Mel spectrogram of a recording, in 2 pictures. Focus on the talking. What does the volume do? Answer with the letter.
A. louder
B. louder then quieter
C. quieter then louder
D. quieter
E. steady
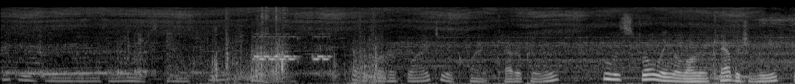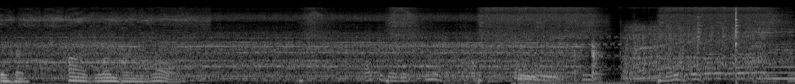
B.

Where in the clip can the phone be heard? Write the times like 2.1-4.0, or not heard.
1.6-3.4, 7.0-7.5, 13.1-14.2.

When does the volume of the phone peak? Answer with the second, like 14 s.
3 s.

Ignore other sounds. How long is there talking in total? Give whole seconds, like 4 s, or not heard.
14 s.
